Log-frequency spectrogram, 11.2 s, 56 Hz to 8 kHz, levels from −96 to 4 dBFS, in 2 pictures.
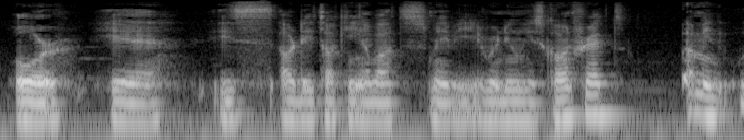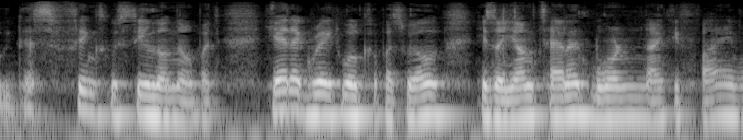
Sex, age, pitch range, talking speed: male, 20-39, 105-125 Hz, 185 wpm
